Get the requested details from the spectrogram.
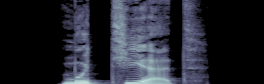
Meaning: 1. past participle of mutieren 2. inflection of mutieren: third-person singular present 3. inflection of mutieren: second-person plural present 4. inflection of mutieren: plural imperative
- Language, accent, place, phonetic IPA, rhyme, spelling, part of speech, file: German, Germany, Berlin, [muˈtiːɐ̯t], -iːɐ̯t, mutiert, verb, De-mutiert.ogg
